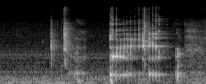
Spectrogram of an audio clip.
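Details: Adult burping: a quick run of loud, croaky belches over steady background noise, while drinking beer; ordinary burping.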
